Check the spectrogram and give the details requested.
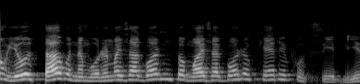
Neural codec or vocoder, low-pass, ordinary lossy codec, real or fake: none; none; none; real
